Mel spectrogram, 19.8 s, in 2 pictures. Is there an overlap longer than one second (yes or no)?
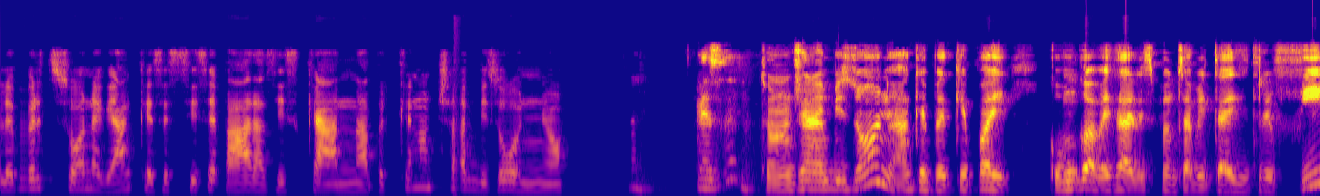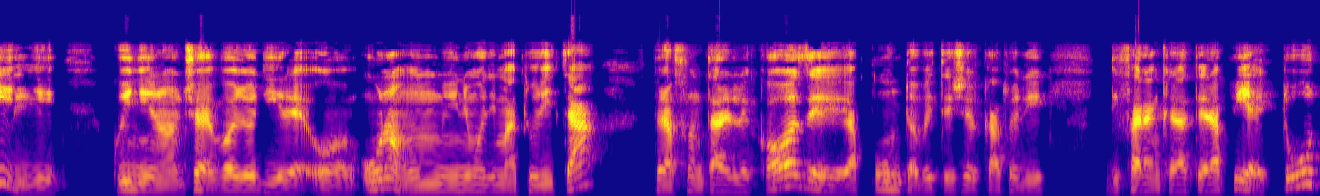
no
